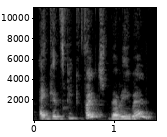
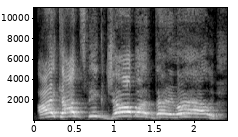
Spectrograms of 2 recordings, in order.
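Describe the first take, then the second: First: Put-on softer, comic French-accented English; English words said in a mock French accent. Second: Put-on loud, slow, barked German accent; high, shouted comic German-accented English; hammed-up German accent at full volume; mock German accent. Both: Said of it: "say English words in their accent".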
